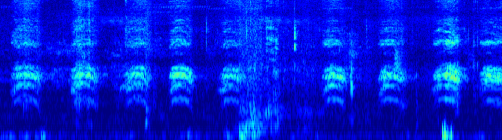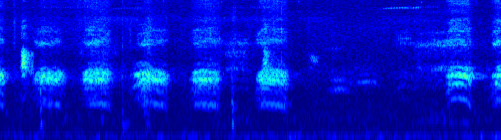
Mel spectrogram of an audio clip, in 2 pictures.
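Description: A bird calling in a steady series of short, harsh caw-like notes, about two a second, which stops about eight seconds in. A dull thump about four and a half seconds in.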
